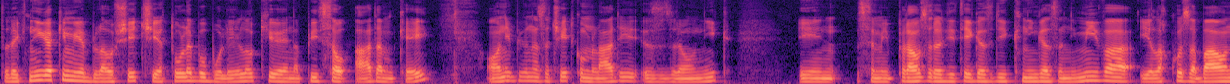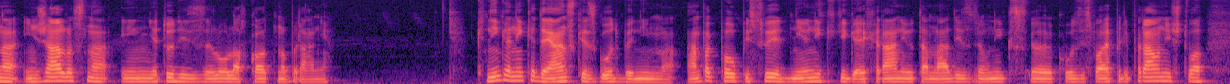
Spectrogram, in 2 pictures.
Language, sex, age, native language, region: Slovenian, male, 18-29, Slovenian, Central Slovenia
